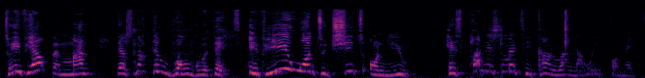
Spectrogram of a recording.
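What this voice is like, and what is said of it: Ghanaian accent. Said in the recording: “This is Ghanaian. That accent”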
